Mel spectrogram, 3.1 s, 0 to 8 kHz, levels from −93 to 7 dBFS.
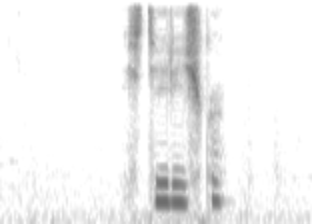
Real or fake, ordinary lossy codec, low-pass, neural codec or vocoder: real; none; 7.2 kHz; none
